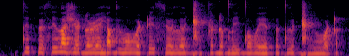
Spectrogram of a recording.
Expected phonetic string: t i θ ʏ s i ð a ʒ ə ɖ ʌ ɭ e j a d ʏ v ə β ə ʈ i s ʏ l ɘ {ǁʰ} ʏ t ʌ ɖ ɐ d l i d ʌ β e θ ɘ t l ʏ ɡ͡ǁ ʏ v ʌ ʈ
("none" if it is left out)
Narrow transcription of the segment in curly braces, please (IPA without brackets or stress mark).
ɡ͡ǁ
